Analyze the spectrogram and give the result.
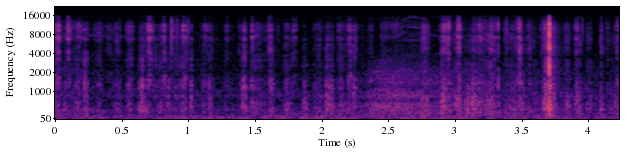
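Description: Fingers hold a dark-handled dip pen whose steel nib scratches hatching lines across a sheet of flat drawing paper. Quiet, dry, bright scratching strokes run back and forth over a low background hum, with one sharper, louder scratch near the end.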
